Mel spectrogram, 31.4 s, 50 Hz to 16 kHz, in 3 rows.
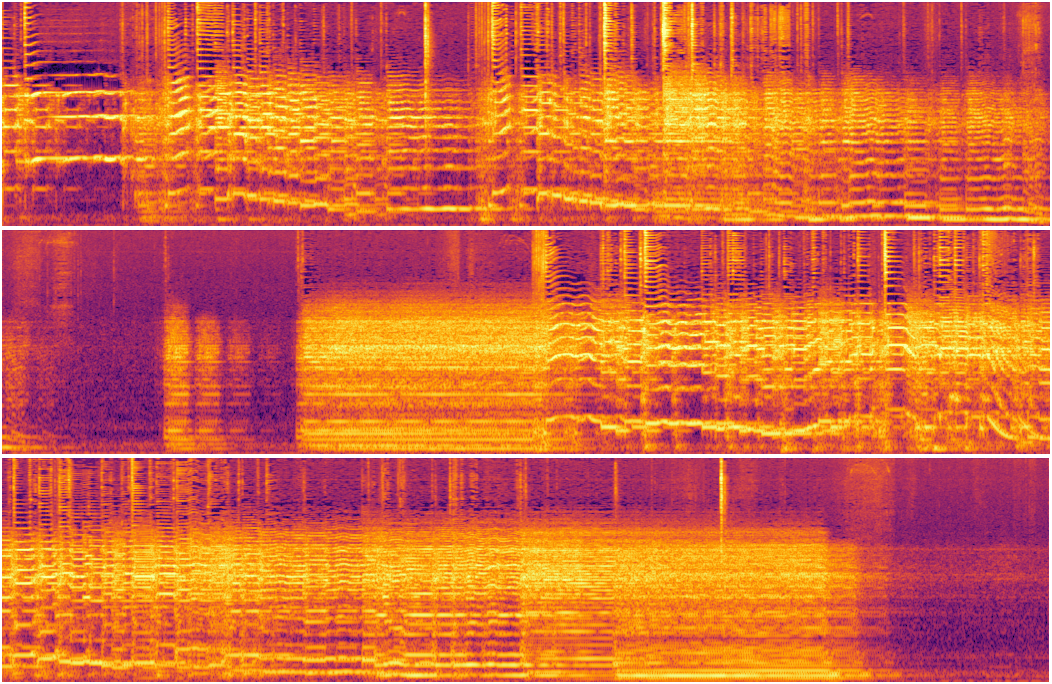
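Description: Electric guitar (ESP LTD EC-1000) played through a NUX PG-2 portable effects processor and a Marshall MG amp: a lead phrase of descending runs. It stops for a couple of seconds about eleven seconds in, is played again, and ends on a held low chord that cuts off just before the end.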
